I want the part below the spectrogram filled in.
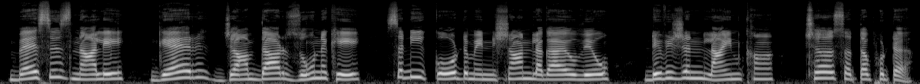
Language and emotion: Sindhi, neutral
